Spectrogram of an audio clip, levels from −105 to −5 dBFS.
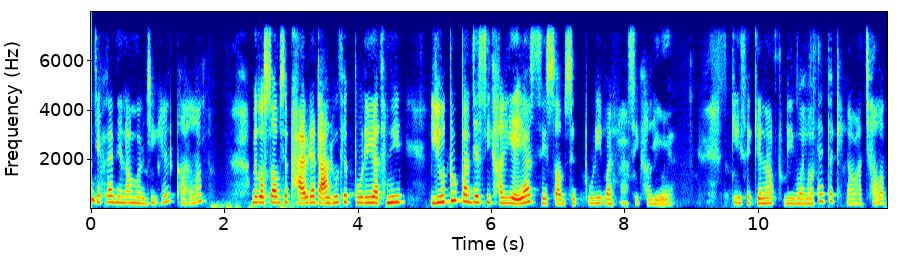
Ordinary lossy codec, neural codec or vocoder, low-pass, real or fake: none; codec, 16 kHz, 1 kbps, FreqCodec, larger model; 7.2 kHz; fake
